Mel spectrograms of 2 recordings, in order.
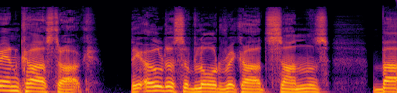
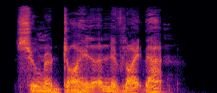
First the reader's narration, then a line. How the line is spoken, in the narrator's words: muttered one, his father's namesake, Eddard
